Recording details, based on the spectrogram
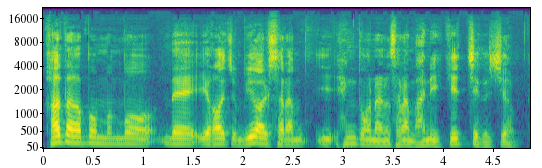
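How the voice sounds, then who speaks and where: Korean church pastor, male, gravelly and mellow, chatty sermon delivery that calls on listeners and acts out quotes. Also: a little high, brisk. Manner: conversational preaching, quizzing congregation by name; acts out voices in quoted asides. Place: church sanctuary.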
